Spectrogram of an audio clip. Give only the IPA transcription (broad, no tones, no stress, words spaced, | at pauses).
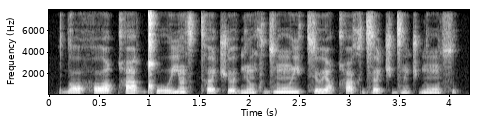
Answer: dɔhɔ qʰɤǃʼu jə̃stʰɜt͡ʃɾøɡʲõx d͡zũːjt͡søj qʰøxd͡zɜt͡ʃd͡zə̃t͡ʃdũs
